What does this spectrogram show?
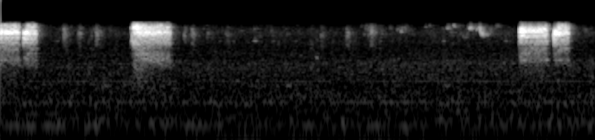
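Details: Male Golden-fronted Leafbird, a pet, eating apple in the morning: harsh high bursts, some doubled, at the start, near two seconds and near five seconds, with faint ticking sounds in between.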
